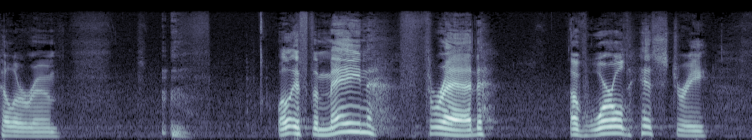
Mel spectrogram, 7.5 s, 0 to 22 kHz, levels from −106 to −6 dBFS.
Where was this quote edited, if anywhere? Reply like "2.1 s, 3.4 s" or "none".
1.4 s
